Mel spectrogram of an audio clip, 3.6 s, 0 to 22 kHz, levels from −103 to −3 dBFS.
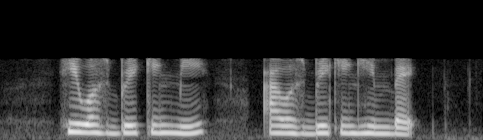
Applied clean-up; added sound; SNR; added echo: none; none; none; none.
